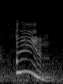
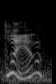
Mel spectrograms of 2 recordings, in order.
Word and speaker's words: Finn: useless loafer he was Huckleberry Finn not Flynn ain't it for decent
